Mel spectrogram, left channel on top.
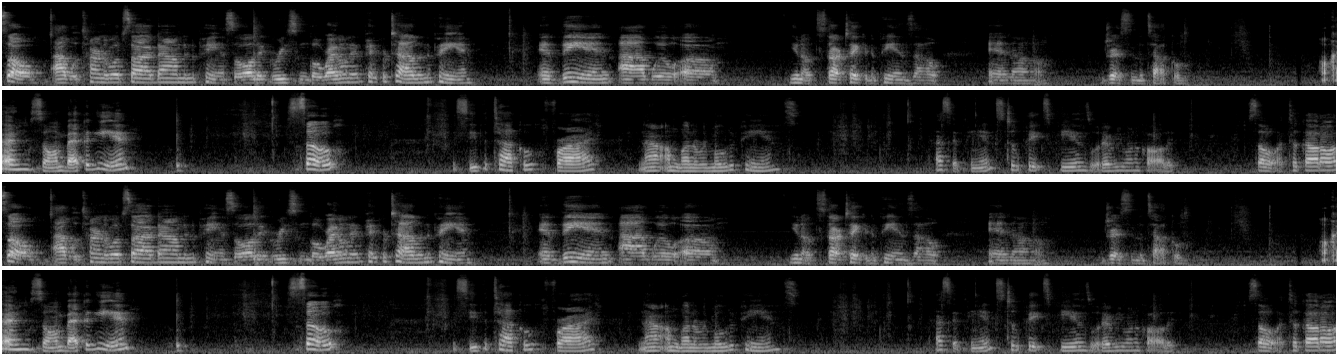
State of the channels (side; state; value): both; normal; correlation 0.46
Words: I will turn them upside down in the pan so all that grease can go right on that paper towel in the pan. And then I will you know, start taking the pans out and dressing the taco. Okay, so I'm back again. So you see the taco fried. Now I'm going to remove the pans. I said pans, toothpicks, pans, whatever you want to call it. So I took out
